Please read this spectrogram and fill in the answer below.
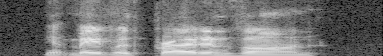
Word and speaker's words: Vaughan: Yeah, made with pride in Vaughan. Now I've probably mispronounced it, right? No, I think it's Vaughan.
